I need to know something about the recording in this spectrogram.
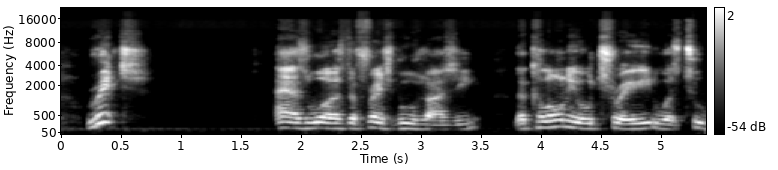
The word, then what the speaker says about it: bourgeois: And the British bourgeois, let's see how we pronounce that. Bourgeois. Is it bourgeois? Bourgeois.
